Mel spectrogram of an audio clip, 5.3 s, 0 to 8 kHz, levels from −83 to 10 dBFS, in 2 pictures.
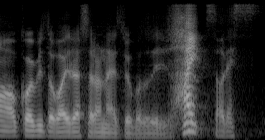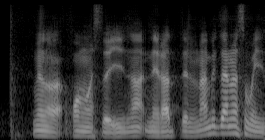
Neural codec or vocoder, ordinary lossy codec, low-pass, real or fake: codec, 16 kHz, 0.7 kbps, FocalCodec; none; 7.2 kHz; fake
